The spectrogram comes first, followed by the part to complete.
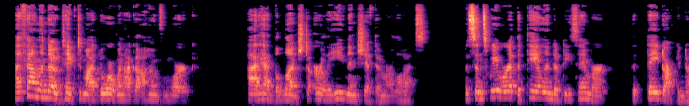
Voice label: fiction american southern female storyteller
